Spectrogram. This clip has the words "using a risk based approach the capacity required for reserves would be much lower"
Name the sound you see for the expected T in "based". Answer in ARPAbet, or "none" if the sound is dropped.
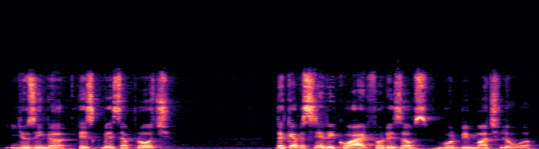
none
